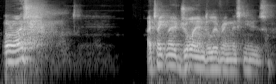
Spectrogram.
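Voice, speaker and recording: A man's voice: medium pitch, expressive, normal speed, roomy sound, lightly acted. A man playing a smug, shameless doctor with a grave, hesitant clinical manner in a comic play reading over a video call. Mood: grave, apologetic. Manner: hesitant, mock-solemn clinical delivery.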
